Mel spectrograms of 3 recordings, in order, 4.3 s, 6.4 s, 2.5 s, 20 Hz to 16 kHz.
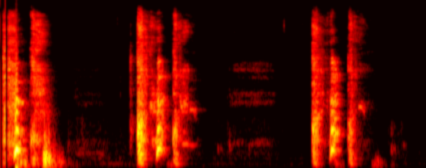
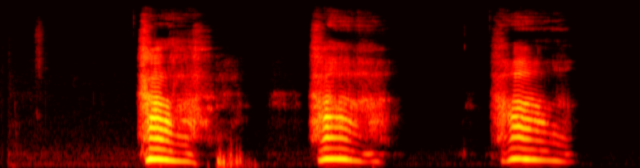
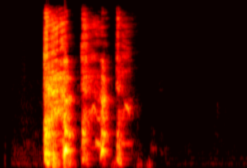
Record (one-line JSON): {"three_cough_length": "4.3 s", "three_cough_amplitude": 32768, "three_cough_signal_mean_std_ratio": 0.25, "exhalation_length": "6.4 s", "exhalation_amplitude": 28808, "exhalation_signal_mean_std_ratio": 0.35, "cough_length": "2.5 s", "cough_amplitude": 32767, "cough_signal_mean_std_ratio": 0.3, "survey_phase": "beta (2021-08-13 to 2022-03-07)", "age": "65+", "gender": "Female", "wearing_mask": "No", "symptom_runny_or_blocked_nose": true, "symptom_fatigue": true, "smoker_status": "Never smoked", "respiratory_condition_asthma": false, "respiratory_condition_other": false, "recruitment_source": "REACT", "submission_delay": "1 day", "covid_test_result": "Negative", "covid_test_method": "RT-qPCR", "influenza_a_test_result": "Negative", "influenza_b_test_result": "Negative"}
